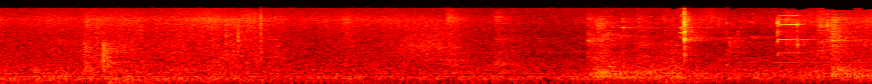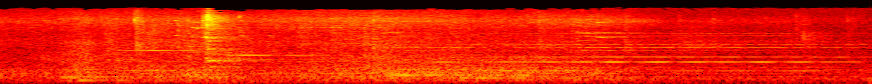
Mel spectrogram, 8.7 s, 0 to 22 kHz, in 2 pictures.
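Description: A Schindler 3300 traction elevator door slides open in a hotel, a steady rumbling glide with faint clicks and rising chime-like tones, heard up close with no talk.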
